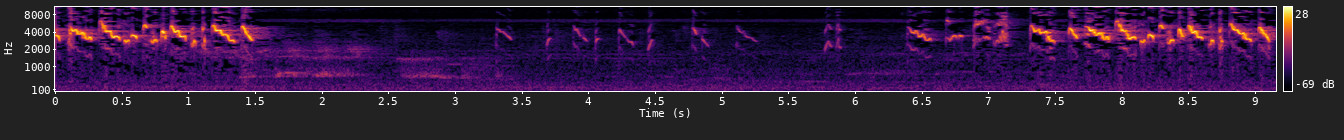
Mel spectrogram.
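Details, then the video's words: Kecial kuning, the lemon-bellied white-eye, gives a loud, ringing song. Fast bursts of high, chattering twitters start and end the recording. In between are a soft lower warble and scattered single sharp chips with pauses. "Kecial Kuning joss gacor menggelegar tapi merdu"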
